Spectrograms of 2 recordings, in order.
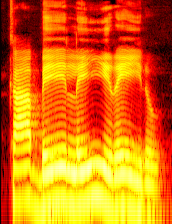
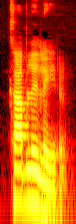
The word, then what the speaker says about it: cabeleireiro: Cabeleireiro, uma das palavras mais difíceis de se pronunciar em português. Vamos treinar cabeleireiro. Cabeleireiro. Se você está com dificuldades, não se preocupe, porque muitos de nós também pronunciamos errado. Sempre sai uma coisa meio rápida, como cabeleiro.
